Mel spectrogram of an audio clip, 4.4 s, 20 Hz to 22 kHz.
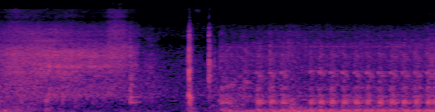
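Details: Jeep that would not start for over 20 minutes: a few clicks, then the starter turns the engine over in an even rhythm, but it never catches; cranks, won't start.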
